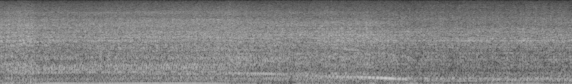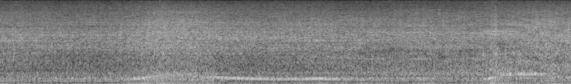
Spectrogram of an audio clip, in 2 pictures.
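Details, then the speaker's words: Mitsubishi warm restart after fixing fuel pressure loss that caused long cranks and rough idle: it catches and settles into a steady, even idle while a faint alternator squeak fades. A little fuel-system pressure loss remains. "The squeaking's almost stopped now."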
